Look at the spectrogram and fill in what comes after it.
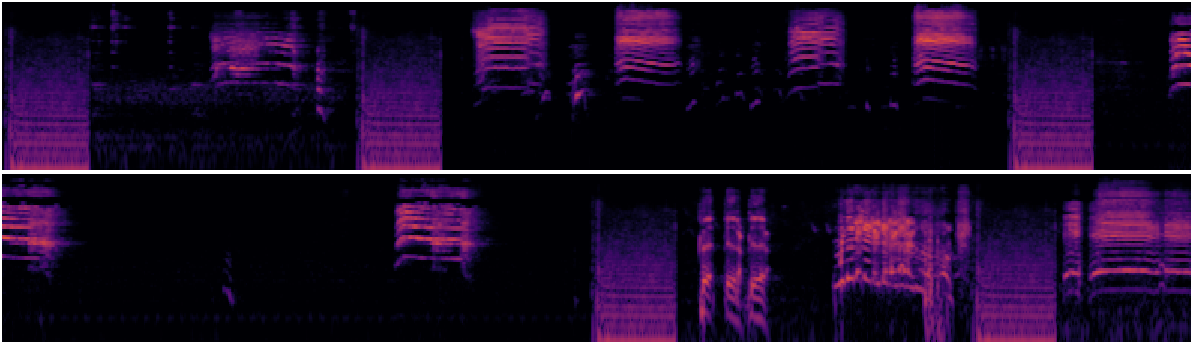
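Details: Domestic goat, kept by people, giving a series of wavering, nasal, harmonic bleats in short bursts, some quavering and rising, separated by pauses, with people talking and laughing in Turkish and loud handling noises between calls.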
